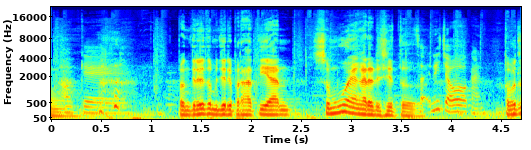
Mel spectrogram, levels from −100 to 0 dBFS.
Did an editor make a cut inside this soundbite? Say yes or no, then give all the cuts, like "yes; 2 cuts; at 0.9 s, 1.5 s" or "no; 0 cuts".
no; 0 cuts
